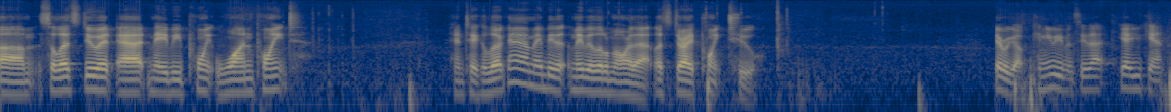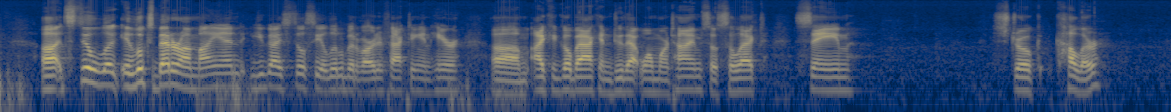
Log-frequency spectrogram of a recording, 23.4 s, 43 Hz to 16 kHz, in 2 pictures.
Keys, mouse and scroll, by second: 2.7-3.5 typing, 6.2 click, 7.1-7.8 typing, 8.8 click, 17.6 click, 18.8 click, 22.7 click.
